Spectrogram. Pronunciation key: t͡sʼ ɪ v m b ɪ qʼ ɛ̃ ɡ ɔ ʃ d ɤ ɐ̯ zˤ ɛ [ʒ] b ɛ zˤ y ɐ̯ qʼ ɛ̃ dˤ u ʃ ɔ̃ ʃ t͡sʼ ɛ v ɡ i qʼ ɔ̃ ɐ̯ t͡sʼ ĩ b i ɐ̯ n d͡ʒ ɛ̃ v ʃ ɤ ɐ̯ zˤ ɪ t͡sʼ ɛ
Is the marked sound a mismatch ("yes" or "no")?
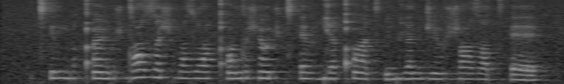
yes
